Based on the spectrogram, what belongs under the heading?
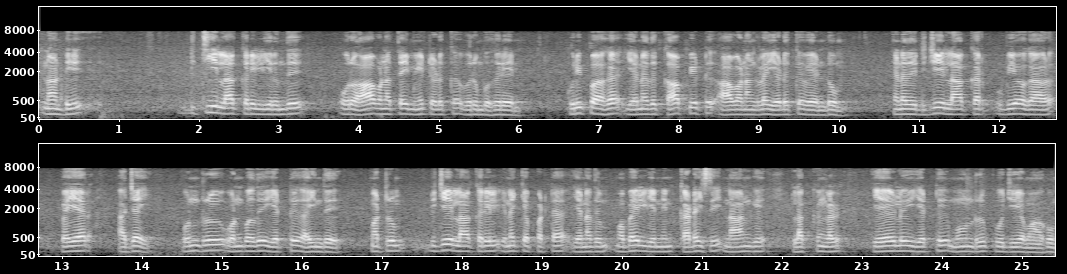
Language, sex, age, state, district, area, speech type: Tamil, male, 60+, Tamil Nadu, Madurai, rural, read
